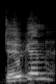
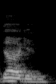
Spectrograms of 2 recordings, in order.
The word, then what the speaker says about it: Duggan: say it Hacksaw Jim Dugan I think it is is that right up there at the very top for me we pronounce it Duggan if that's good for you yeah Hacksaw Jim Duggan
